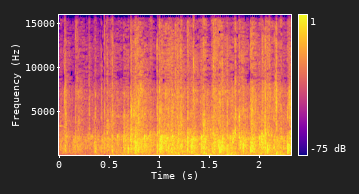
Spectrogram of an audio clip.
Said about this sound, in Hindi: इसके लिए सबसे पहले इनके लिए एक ताली बजाइए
